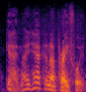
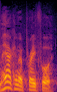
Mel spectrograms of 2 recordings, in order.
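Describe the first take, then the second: First: Much softer, casual private greeting; off-mic aside. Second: Said in the usual way. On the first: Retold or imitated. Preacher greets a man at the front, off-mic softness. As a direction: say it just to him, off the microphone. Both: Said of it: "No microphone, by the way".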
